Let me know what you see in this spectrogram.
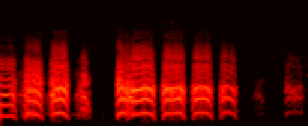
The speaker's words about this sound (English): And of course, here at RNZ, Morning Report closes every day with one of our feathered friends. The Little Shearwater.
